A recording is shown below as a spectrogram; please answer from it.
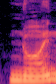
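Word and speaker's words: neun: ah-ah-ah then guns 9 knowing the diphthong here is EU like in Deutsch and oil all knowing knowing then comes Same Same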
